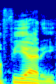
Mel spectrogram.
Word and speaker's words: Fieri: you think so you know the um Guy Fieri is that how you say it yes no Fieri yeah come on here so Diners Drive-Ins and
